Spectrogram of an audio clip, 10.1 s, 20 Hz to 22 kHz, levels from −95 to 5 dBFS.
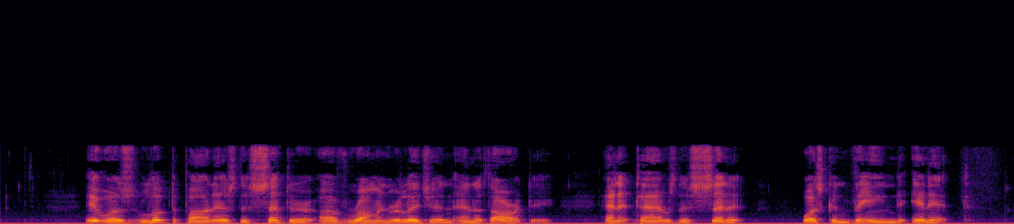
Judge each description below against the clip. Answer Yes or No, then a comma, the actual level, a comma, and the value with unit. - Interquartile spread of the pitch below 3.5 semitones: No, average, 4.2 semitones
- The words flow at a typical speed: No, slow, 125 wpm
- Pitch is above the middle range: No, low, 135 Hz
